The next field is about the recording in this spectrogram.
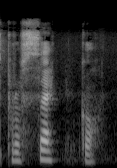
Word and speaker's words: prosecco: So when there's a double, like in prosecco, there's almost a little gap between the two C's. So it's prosecco, rosso. Any time that you see a double letter, make sure you pronounce both letters.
